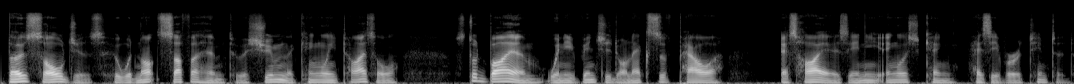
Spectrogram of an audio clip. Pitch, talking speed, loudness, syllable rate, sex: 95 Hz, 175 wpm, -20 LUFS, 4.9 syllables/s, male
